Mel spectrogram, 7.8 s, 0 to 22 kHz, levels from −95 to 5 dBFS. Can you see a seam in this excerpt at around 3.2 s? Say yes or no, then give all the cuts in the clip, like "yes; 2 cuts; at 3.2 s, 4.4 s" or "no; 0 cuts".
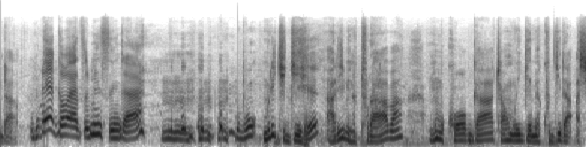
yes; 1 cut; at 3.2 s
